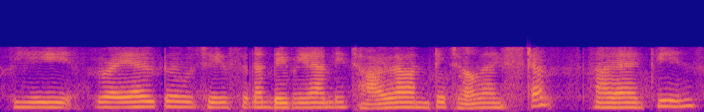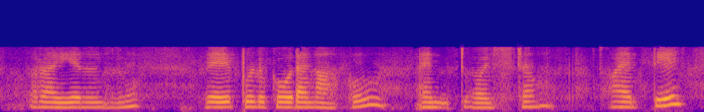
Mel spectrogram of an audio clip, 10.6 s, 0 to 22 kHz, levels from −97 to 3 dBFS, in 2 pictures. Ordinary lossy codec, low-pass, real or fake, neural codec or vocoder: AAC, 16 kbps; 7.2 kHz; fake; codec, 16 kHz, 0.5 kbps, FreqCodec, larger model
